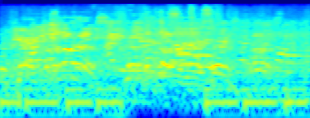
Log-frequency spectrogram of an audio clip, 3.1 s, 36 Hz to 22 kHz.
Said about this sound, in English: At a Los Angeles Grammy Awards party in 2004, photographers gathered around the red carpet, hungry for the it girl to arrive. And when she finally did, they erupted in shouts to get her attention.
